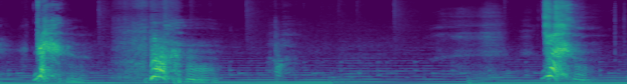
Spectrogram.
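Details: Three loud explosive sneezes with sharp onsets over steady background music; sneezing.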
